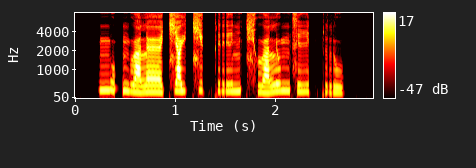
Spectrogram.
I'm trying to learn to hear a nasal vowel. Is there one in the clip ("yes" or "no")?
no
